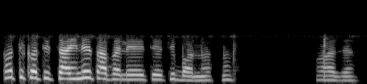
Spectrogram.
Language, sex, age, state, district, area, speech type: Nepali, female, 45-60, West Bengal, Kalimpong, rural, conversation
